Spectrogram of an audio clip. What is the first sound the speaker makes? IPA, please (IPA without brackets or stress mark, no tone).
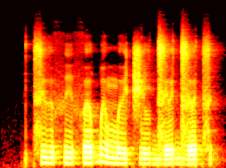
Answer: t͡s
